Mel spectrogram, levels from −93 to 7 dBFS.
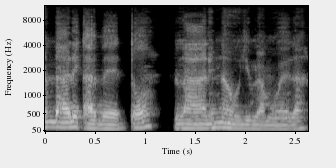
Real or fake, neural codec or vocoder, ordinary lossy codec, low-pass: fake; codec, 24 kHz, 0.9 kbps, WavTokenizer, medium music audio release; none; none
